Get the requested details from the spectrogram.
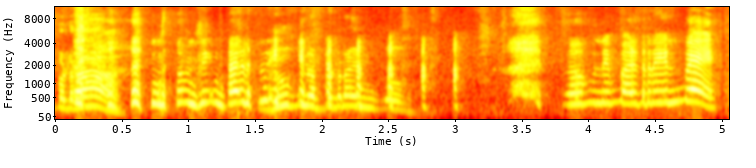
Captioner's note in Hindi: हंसी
